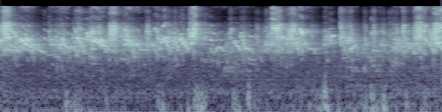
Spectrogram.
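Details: Budgerigars in a pet store, harsh squawks mixed with fast high chirps in a constant overlapping chatter, plus soft low taps beneath.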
